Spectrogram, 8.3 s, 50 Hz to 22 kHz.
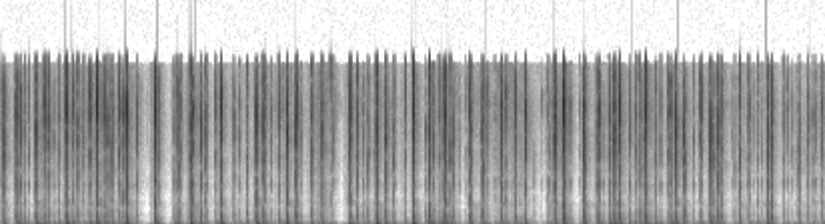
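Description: A full 1 kg cardboard box of coarse salt is held upright in both hands while fingernails scratch rapidly along its sides. The sound is a quick, continuous stream of dry, papery scratches and clicks with bright edges and almost no ring, steady and fairly quiet throughout.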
